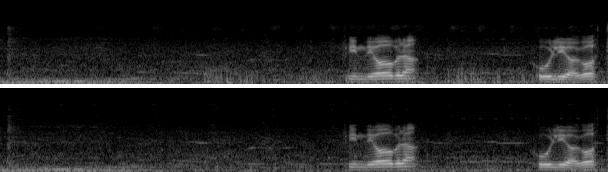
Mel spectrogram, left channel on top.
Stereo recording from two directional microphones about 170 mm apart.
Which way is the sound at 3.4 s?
5° right (ahead or behind).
